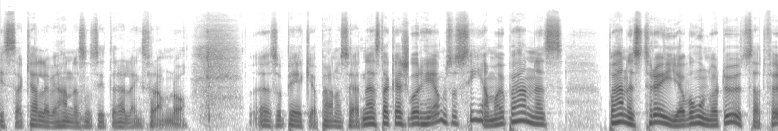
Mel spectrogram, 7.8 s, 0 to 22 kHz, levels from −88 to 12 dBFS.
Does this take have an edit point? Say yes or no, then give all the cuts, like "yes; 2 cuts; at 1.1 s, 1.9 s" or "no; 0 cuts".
yes; 1 cut; at 4.1 s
